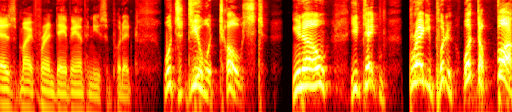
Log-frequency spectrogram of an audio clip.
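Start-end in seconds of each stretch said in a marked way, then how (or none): 2.0-6.4 very loud, very high, put-on comic fury. Mocking comedians who act angry, quoting a friend's bit, a mock angry comedian rant. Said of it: "like when guys act like the angry comedian".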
